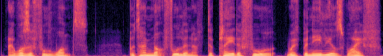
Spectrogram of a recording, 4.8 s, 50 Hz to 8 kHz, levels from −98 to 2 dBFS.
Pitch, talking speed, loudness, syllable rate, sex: 130 Hz, 215 wpm, -16 LUFS, 5.1 syllables/s, male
